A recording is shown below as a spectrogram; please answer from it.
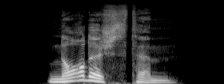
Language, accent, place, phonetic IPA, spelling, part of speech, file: German, Germany, Berlin, [ˈnɔʁdɪʃstəm], nordischstem, adjective, De-nordischstem.ogg
- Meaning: strong dative masculine/neuter singular superlative degree of nordisch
